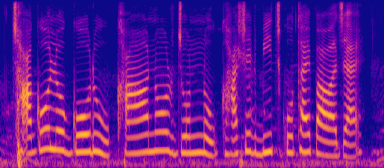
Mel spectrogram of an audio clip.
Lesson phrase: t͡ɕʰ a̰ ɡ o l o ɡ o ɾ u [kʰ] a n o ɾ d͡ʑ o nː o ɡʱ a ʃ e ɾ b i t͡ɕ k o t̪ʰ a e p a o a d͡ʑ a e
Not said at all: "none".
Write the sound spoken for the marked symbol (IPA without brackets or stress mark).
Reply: kʰ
